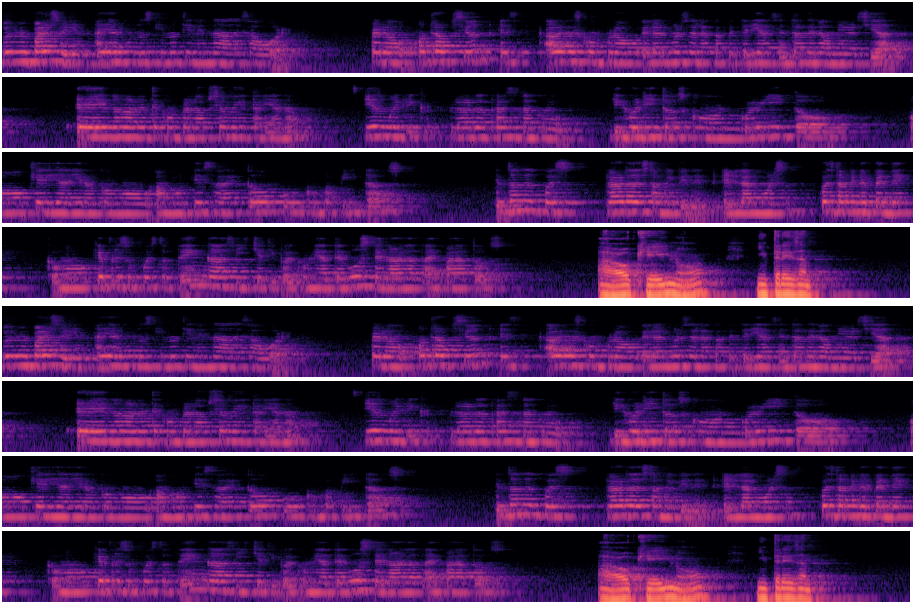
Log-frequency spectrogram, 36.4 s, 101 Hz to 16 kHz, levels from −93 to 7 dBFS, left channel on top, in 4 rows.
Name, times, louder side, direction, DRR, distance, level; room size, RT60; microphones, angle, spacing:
voice 1, 0.0-2.9 3.7-5.2 5.4-9.0 9.9-12.1 12.7-14.7 15.2-17.4 18.2-22.2 23.2-23.9 24.3-26.2 26.4-27.3 27.8-32.3, equal, 15° left, 6 dB, 4.6 m, -41 dB
voice 2, 33.3-34.4 34.9-35.4, left 3 dB, 45° left, 9 dB, 0.8 m, -23 dB
26.5 x 24.0 x 6.4 m, 1.2 s
head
